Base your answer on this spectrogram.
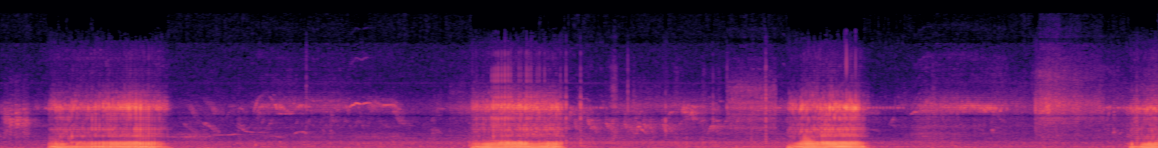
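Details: Manjurhi, a Tibetan Mastiff (do-khyi), snoring while asleep; loud, rasping, harmonic snores lasting about a second each, returning roughly every three and a half seconds, with quiet breathing between.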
